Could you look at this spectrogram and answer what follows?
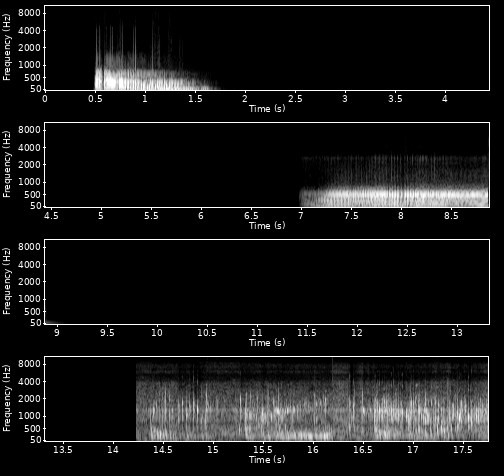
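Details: Stomach growling in someone hungry: three loud, low rumbling and gurgling bursts separated by silence, i.e. hunger borborygmi.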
